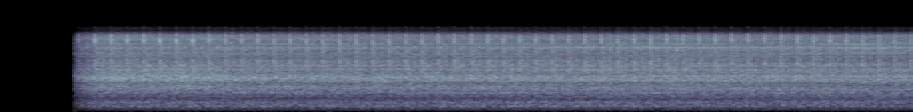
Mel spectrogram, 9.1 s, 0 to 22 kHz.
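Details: 1997 Pontiac Grand Prix GTP at steady idle: sharp, fairly even knock about three or four times a second over the engine; cause not evident.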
